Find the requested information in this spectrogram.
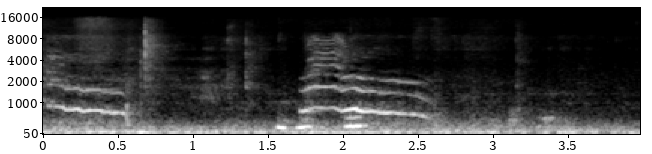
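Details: Domestic cat voicing a long, slowly falling meow, then a second drawn-out meow that bends downward, with a few soft chirrups between, over a steady low indoor hum.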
